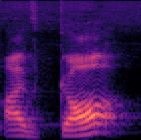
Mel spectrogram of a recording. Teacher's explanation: The T at the end of words, got. It's a very soft T. You can either have no airflow come out like this, I've got, or some airflow, I've got. Both are fine, but what we want to avoid is got or got.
